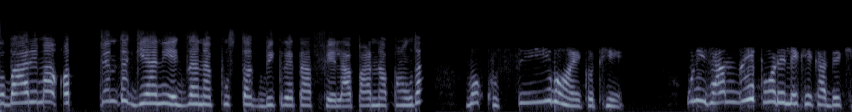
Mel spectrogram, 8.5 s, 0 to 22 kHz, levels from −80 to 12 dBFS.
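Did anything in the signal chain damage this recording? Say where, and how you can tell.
Yes. At the network stage there is a handover gap at 4.19 s: the speech dies away within a few tens of milliseconds and stays silent for 160 ms, until 4.35 s, while the call switched networks and no frames arrived. The waveform shows a flat stretch, and the spectrogram a blank vertical band.

At the codec stage, a fallback to narrowband begins at 4.35 s and lasts to the end. Before it, the wideband link, with only light coding roughness that fits AMR-WB at 12.65 kbit/s, fills the spectrogram to about 7 kHz. Afterwards everything above 4 kHz is gone, a hard ceiling, and the speech sounds duller and rougher, which fits AMR-NB at 7.4 kbit/s.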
